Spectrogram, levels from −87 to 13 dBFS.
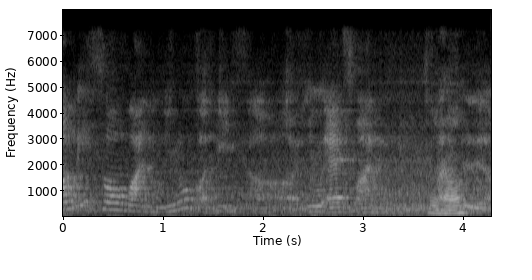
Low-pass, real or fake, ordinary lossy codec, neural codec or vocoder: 7.2 kHz; fake; none; codec, 24 kHz, 3.1 kbps, DualCodec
